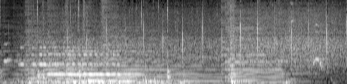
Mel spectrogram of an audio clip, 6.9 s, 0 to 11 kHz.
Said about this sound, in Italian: Sono gli applausi di un concerto al Teatro San Carlo di Napoli la sera del 6 febbraio 2012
